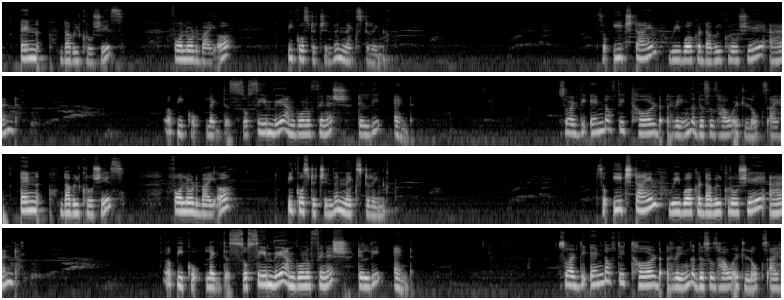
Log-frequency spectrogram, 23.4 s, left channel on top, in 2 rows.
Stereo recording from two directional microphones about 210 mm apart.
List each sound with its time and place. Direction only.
0.1 s speech: 30° right (ahead or behind)
2.6 s speech: 40° right (ahead or behind)
8.9 s speech: 50° right (ahead or behind)
14.1 s speech: 55° right (ahead or behind); by 17.8 s 35° right (ahead or behind)
20.1 s speech: 30° right (ahead or behind)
